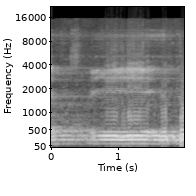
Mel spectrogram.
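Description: A man's voice chanting in a drawn-out, sing-song delivery, ending in one long held note that takes up most of the second half.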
